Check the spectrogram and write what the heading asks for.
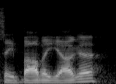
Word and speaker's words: Baba Yaga: And then Baba Yaga. Is that how you say it? – Yeah, that's correct.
